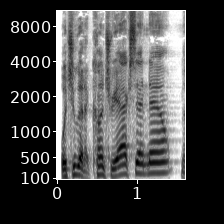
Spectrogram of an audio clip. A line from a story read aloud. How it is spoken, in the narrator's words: Melvin asked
